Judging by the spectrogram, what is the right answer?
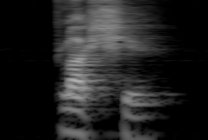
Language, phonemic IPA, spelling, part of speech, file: Dutch, /ˈplɑʃə/, plasje, noun, Nl-plasje.ogg
- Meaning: diminutive of plas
